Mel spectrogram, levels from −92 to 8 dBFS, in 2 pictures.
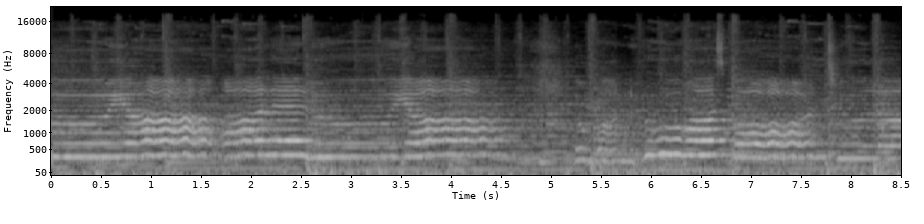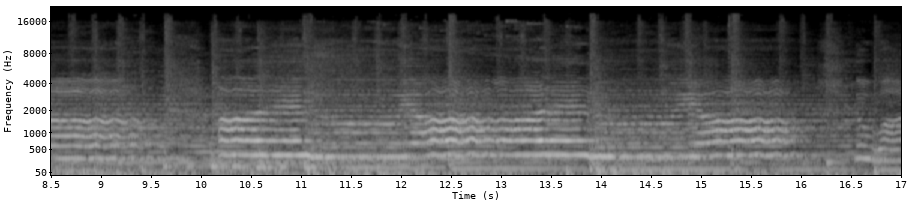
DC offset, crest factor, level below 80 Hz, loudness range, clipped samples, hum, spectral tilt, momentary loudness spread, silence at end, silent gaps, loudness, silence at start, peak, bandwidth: under 0.1%; 16 dB; -40 dBFS; 4 LU; under 0.1%; none; -5.5 dB/octave; 11 LU; 0 s; none; -25 LUFS; 0 s; -10 dBFS; 19 kHz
